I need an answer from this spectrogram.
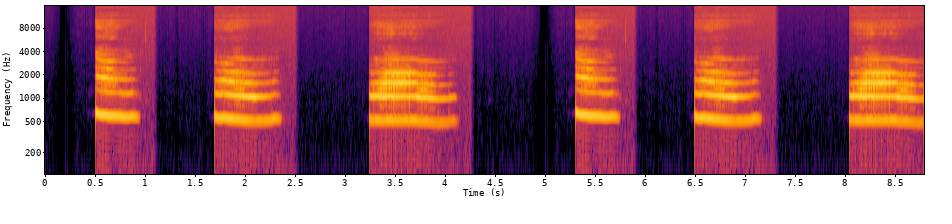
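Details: Cat meowing six times at roughly one-second intervals, each meow a clear, fairly low tone that bends slightly downward, separated by complete silence.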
